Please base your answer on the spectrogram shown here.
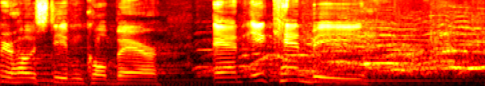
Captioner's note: applause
